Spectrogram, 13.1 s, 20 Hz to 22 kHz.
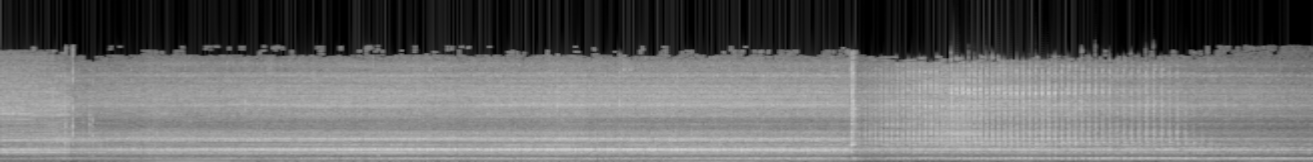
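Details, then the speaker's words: Delta 8-inch bench drill press, 1/4 HP 1720 RPM 115 V 60 Hz 5 A induction motor, run with no belt attached: steady smooth hum, no rubbing or grinding, then a sharp click at switch-off as the centrifugal switch engages; normal. "that click was a centrifugal switch engaging"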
